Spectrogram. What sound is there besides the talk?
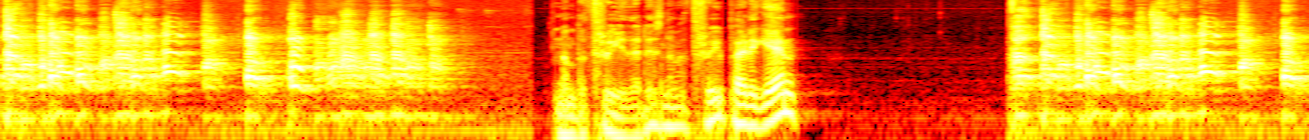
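geese honking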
